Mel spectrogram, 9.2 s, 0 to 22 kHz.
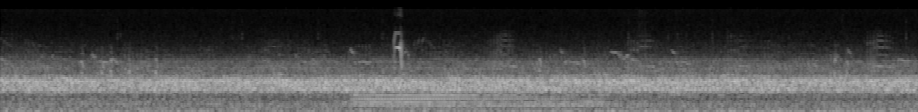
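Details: Sandhill cranes by the thousands at their river roost near North Platte, Nebraska, at Muskrat Run Wildlife Management Area, early on March 25, 2012; an unbroken wall of rattling, bugling calls, with a steady humming tone for a few seconds midway.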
